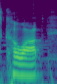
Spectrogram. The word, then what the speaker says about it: Co-op: You can see here it is Co-op, and I will always pronounce it as Co-op because, at least in the United States, there are grocery stores that are called co-ops, or like a co-op. It's short for cooperative.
